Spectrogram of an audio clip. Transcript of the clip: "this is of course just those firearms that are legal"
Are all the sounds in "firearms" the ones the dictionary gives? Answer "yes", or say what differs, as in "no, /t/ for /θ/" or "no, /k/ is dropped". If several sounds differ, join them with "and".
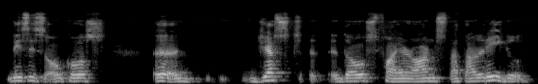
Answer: no, /s/ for /z/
